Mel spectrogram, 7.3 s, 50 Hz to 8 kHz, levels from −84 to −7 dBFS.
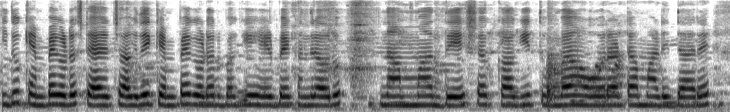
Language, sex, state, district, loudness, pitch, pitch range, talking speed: Kannada, male, Karnataka, Mysore, -15 LUFS, 245 Hz, 235-255 Hz, 115 wpm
